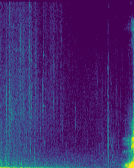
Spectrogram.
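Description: Explosions rumble in the distance.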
